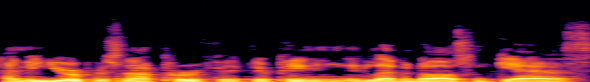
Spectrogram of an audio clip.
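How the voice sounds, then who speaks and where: A man speaks with an American accent. His pitch is very deep and low. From California, Bay Area. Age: 60s. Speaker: political commentator vlogger. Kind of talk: monologue. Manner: halting.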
